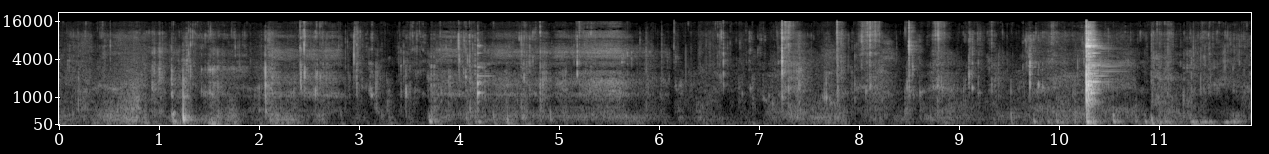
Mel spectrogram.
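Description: Crunchy chewing of chatpat, a dry puffed-rice and instant-noodle snack, with small crackles throughout and spoon clinks on a steel bowl. There is one sharp, loud clink a little after ten seconds in.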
